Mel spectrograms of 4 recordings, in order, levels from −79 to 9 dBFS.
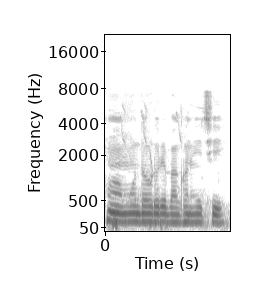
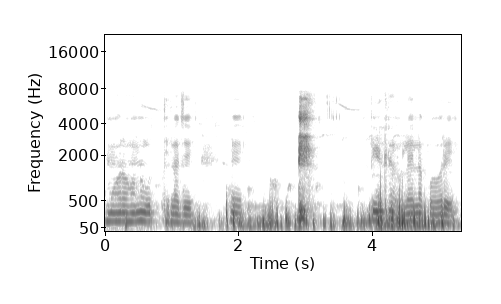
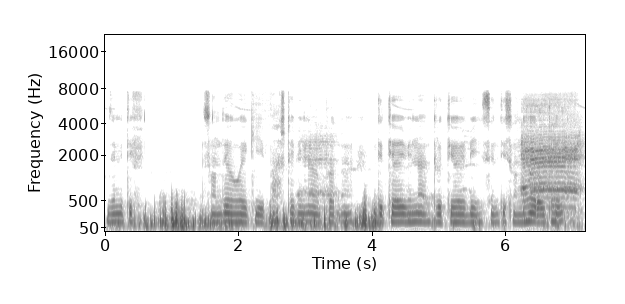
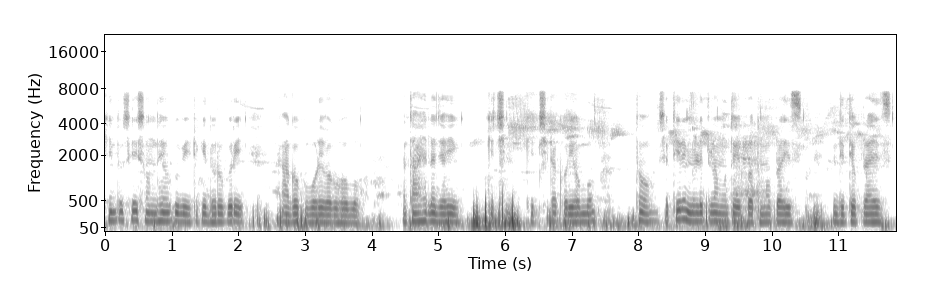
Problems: background sounds at intervals, low volume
